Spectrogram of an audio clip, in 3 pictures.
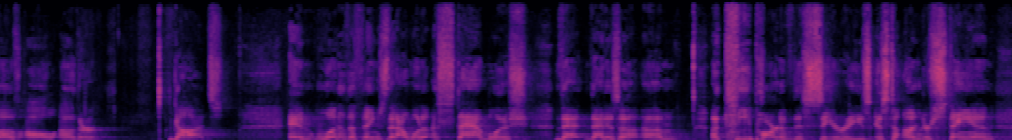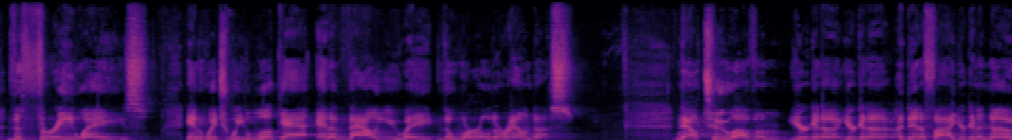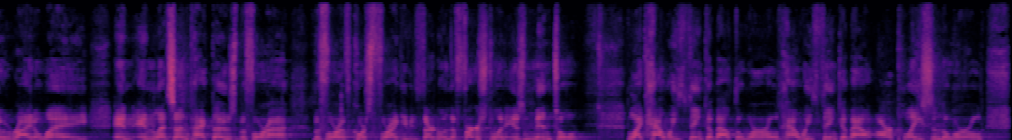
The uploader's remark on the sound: Sermon audio from Mission Church in Locust, NC.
